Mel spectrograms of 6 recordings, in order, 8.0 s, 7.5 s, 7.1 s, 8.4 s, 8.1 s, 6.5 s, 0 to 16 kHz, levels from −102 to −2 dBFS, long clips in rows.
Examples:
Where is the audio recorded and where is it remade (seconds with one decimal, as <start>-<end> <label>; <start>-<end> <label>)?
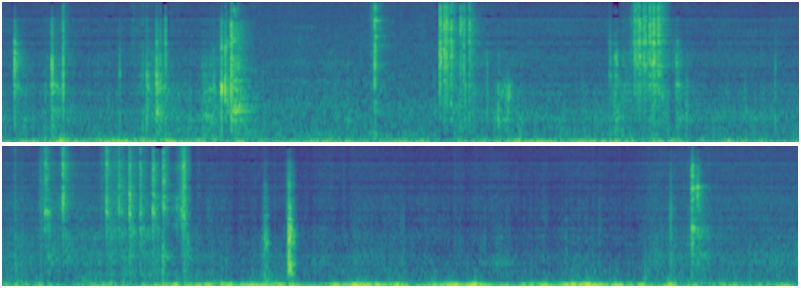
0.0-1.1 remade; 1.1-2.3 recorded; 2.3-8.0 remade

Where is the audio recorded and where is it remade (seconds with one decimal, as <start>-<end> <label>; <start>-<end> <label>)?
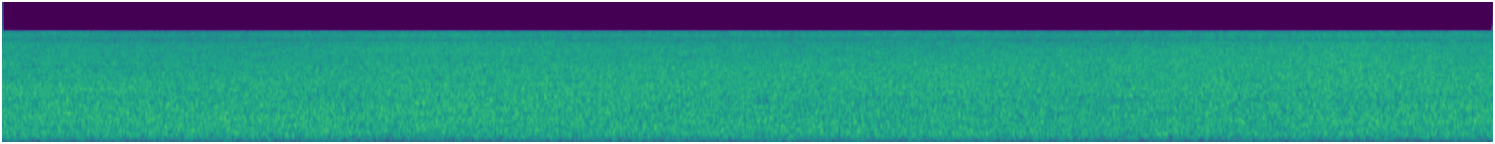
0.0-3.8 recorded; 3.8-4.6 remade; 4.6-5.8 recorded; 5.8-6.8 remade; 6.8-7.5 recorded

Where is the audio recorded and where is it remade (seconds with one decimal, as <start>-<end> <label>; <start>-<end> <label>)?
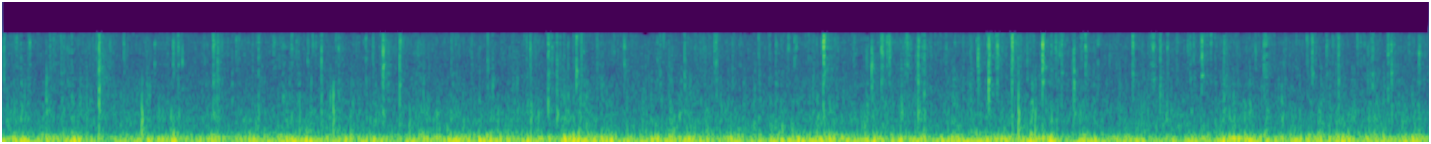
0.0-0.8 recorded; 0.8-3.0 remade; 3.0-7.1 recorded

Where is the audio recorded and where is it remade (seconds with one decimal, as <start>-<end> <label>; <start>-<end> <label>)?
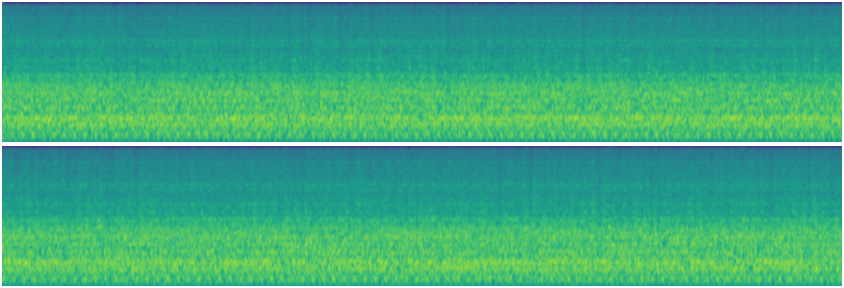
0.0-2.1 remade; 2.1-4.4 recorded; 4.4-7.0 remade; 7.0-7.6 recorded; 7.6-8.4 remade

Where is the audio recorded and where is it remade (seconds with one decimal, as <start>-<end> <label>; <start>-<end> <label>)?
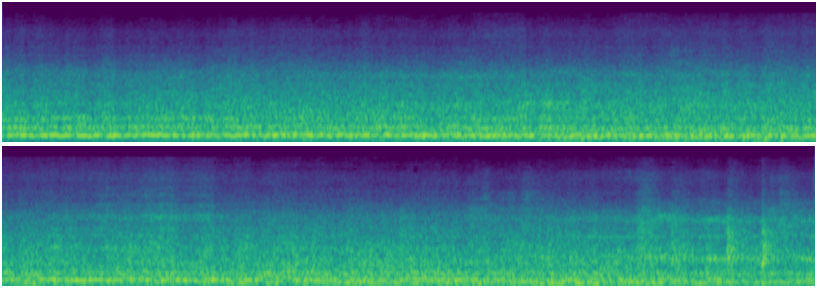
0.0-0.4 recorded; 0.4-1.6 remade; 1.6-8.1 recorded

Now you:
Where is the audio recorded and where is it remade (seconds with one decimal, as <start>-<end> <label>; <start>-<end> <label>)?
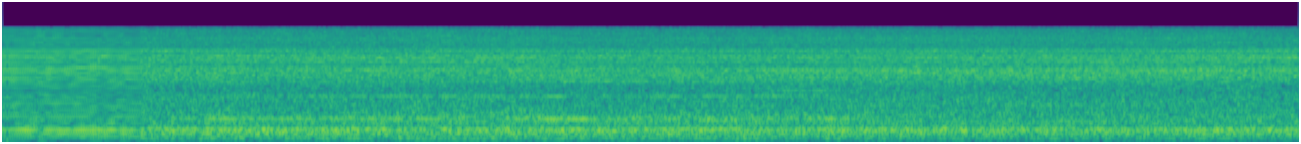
0.0-0.7 remade; 0.7-6.5 recorded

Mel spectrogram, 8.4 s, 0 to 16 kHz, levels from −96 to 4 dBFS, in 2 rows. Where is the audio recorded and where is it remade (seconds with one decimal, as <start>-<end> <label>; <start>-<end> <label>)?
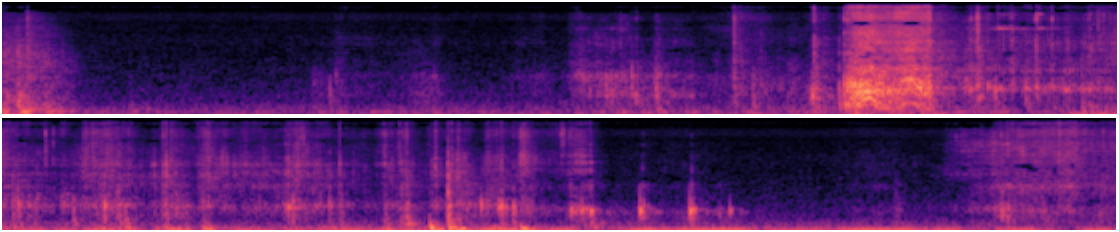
0.0-1.0 remade; 1.0-8.4 recorded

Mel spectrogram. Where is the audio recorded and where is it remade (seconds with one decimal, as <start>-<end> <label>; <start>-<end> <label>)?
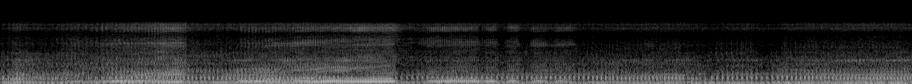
0.0-9.1 remade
